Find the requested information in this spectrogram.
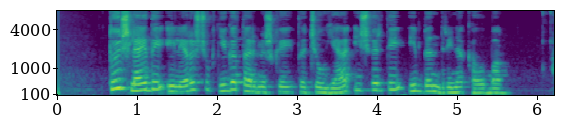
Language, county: Lithuanian, Klaipėda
